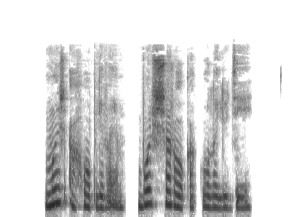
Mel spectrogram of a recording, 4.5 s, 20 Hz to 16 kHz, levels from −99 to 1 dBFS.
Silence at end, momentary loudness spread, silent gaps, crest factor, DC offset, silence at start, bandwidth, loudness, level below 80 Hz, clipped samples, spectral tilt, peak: 0.75 s; 11 LU; 1.88-2.06 s, 2.95-2.99 s; 18 dB; under 0.1%; 0.65 s; 7.6 kHz; -26 LUFS; -68 dBFS; under 0.1%; -5.5 dB/octave; -10 dBFS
